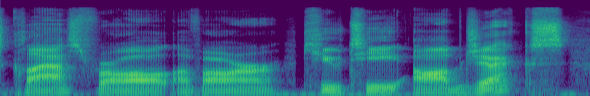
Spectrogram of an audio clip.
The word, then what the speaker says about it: Qt: for all of our QT objects, or Qt objects is actually how you pronounce it. I just can't bring myself to saying cute, but I guess saying cutie over and over again isn't weird.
